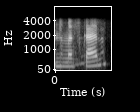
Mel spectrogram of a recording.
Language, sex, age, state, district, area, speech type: Marathi, female, 30-45, Maharashtra, Hingoli, urban, conversation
